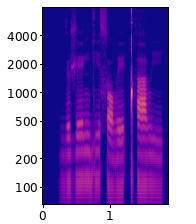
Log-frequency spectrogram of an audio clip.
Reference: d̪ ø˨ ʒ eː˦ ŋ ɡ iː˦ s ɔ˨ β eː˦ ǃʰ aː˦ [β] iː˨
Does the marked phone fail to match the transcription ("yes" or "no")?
no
